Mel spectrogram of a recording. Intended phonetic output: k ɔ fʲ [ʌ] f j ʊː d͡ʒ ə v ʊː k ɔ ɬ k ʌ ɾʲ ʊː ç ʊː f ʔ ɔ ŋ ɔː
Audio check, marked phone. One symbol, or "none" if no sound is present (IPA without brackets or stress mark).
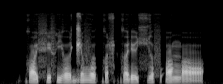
ɔ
